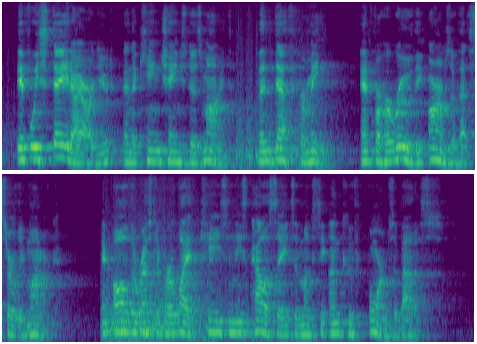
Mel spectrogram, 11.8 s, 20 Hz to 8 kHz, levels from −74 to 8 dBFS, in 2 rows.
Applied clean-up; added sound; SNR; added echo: none; Bird; 16 dB; reverberation time 0.8 s.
